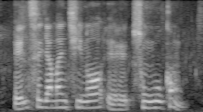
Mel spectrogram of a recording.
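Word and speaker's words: 孫悟空: Él se llama en chino Sun Wukong. Y resulta que los japoneses lo copiaron en el siglo XX, eh, y se pronuncia en japonés Son Goku y es el famoso Goku de Dragon Ball Z.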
